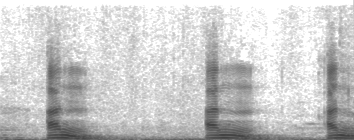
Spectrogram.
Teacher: Keluar dia kemudian suaranya dari hidung. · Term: sautil gunnah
